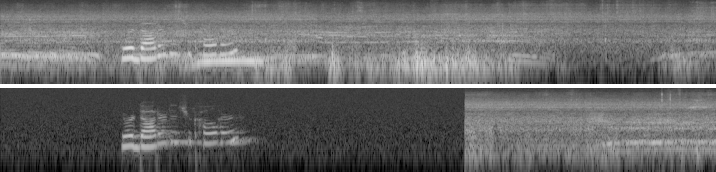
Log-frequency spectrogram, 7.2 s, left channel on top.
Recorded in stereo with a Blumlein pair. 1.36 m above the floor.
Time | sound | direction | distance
1.2 | a woman speaking | 30° left | 0.6 m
